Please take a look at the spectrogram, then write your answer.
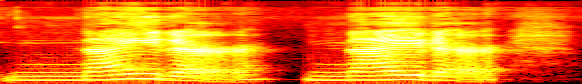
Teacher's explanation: T becomes a flap T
